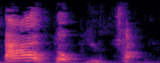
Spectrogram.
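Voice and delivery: loud, slow royal voice; hungry king. Acted. Hungry king offers to chop, booming voice. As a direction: boom it out deliberately.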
